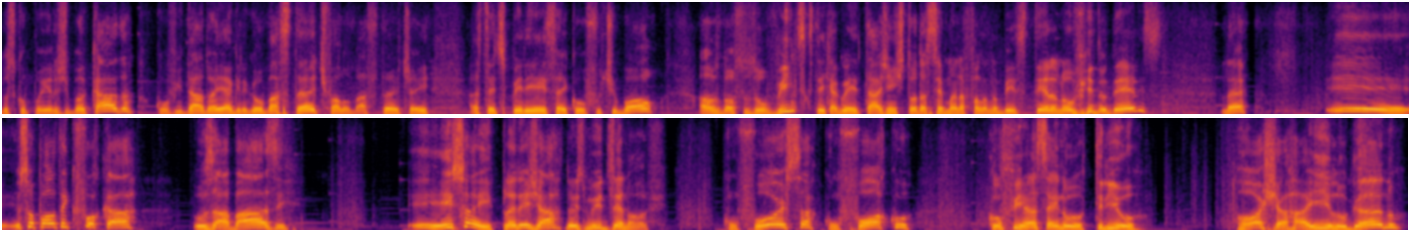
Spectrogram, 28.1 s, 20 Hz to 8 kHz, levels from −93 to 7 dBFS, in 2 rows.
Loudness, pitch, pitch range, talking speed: -15 LUFS, 170 Hz, 140-195 Hz, 130 wpm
